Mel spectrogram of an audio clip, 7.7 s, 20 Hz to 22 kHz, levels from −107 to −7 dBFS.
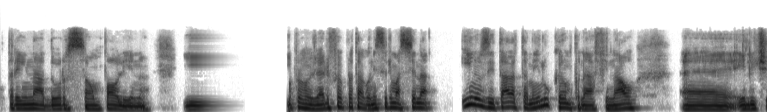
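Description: From 1.91 to 2.91 s the sound decays into a fading buzz or hiss, then about 0.6 s of silence, and resumes with material missing, likely a long network dropout rather than a brief packet loss. From 2.99 to 5.95 s a jitter buffer speed-up trims roughly 0.4 s, running at 112% with pitch unchanged, unlike simple resampling.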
